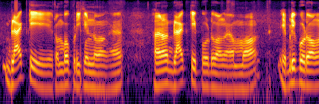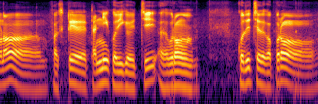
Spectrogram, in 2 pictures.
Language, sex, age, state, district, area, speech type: Tamil, male, 30-45, Tamil Nadu, Viluppuram, rural, spontaneous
